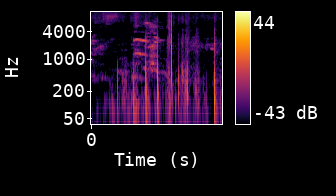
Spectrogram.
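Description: A cat meows repeatedly, a quick series of short, insistent cries with a few brief pauses between them, fairly loud over faint background noise.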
